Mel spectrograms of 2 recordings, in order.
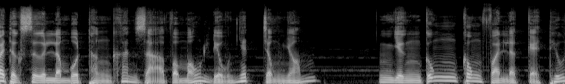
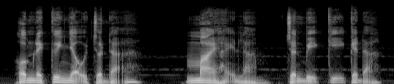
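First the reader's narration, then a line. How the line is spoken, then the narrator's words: Faint dry laugh. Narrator (Vietnamese): Khoa liền cười nhạt rồi đáp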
